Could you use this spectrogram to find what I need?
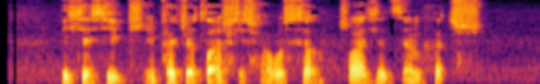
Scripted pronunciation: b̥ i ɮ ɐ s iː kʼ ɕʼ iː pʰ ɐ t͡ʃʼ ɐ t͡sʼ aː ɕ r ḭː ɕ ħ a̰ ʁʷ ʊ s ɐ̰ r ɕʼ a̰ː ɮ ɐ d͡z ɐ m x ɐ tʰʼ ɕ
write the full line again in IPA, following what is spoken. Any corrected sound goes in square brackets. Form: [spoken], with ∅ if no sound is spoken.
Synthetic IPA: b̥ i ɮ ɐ s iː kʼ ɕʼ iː pʰ ɐ t͡ʃʼ ɐ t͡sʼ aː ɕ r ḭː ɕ ħ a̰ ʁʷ ʊ s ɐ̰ r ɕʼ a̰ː ɮ ɐ d͡z ɐ m x ɐ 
